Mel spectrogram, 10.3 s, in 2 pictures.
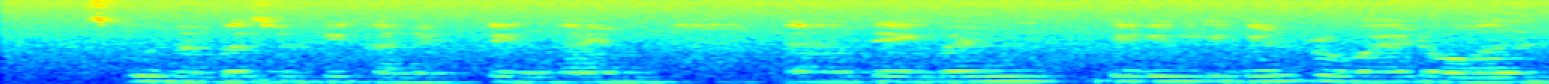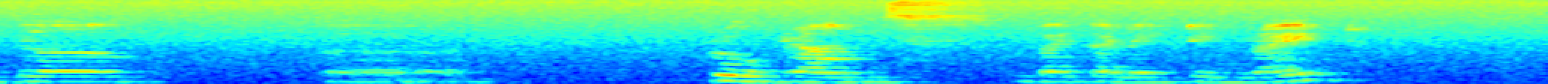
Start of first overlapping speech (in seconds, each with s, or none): none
